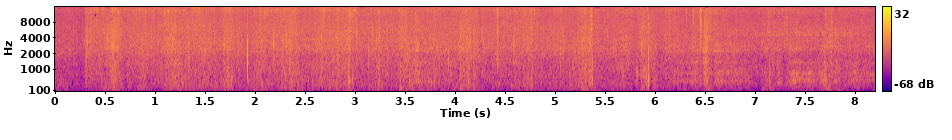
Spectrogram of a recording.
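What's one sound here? Footsteps crunch on a dirt trail and fade away.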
